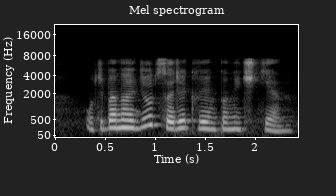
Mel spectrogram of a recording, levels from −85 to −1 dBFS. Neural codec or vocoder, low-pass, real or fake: autoencoder, 48 kHz, 32 numbers a frame, DAC-VAE, trained on Japanese speech; 7.2 kHz; fake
